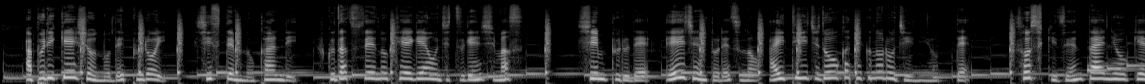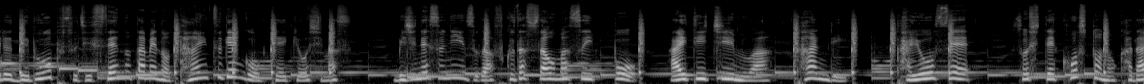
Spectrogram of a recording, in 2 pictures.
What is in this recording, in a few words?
E-learning Digital Marketing Tool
